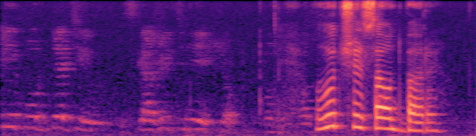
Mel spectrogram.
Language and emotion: Russian, neutral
